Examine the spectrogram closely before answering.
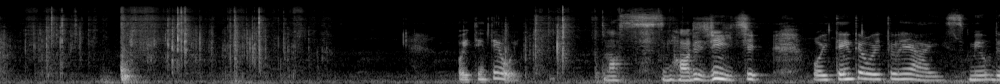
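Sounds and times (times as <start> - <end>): plastic packaging crinkling: 0.0 - 3.4, 4.8 - 7.0.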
